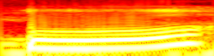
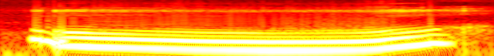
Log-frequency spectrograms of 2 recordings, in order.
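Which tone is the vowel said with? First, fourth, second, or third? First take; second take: second; third. First: The vowel carries the second tone. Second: The vowel carries the third tone. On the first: "nada kedua" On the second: "nada ketiga"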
